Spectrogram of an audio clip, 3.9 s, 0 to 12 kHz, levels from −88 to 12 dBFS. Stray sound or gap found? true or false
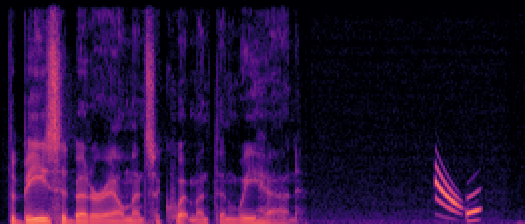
true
